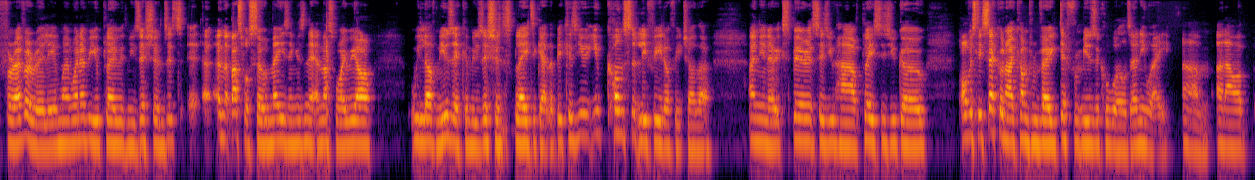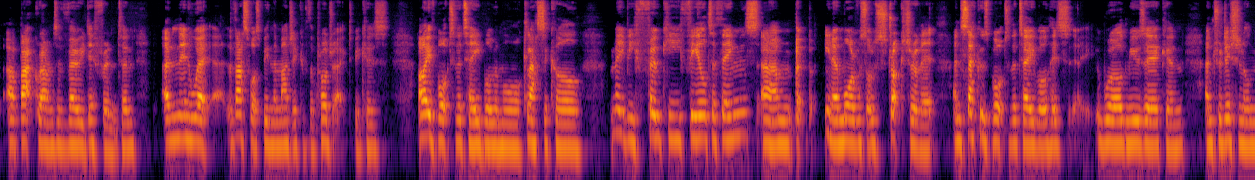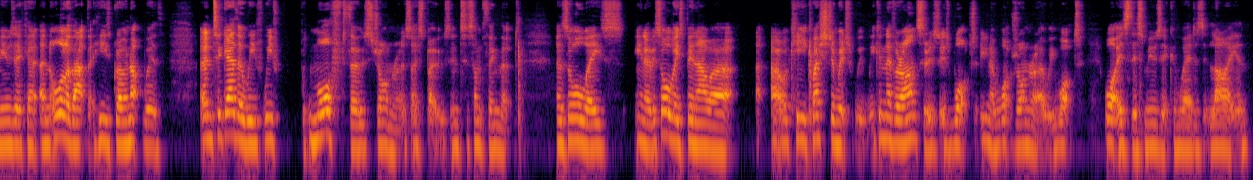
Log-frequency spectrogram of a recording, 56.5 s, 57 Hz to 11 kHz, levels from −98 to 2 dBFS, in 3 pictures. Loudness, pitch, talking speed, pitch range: -24 LUFS, 160 Hz, 190 wpm, 155-175 Hz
